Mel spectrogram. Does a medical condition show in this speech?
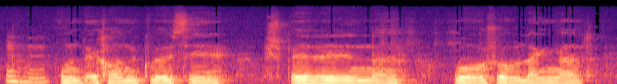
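Yes: amyotrophic lateral sclerosis.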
